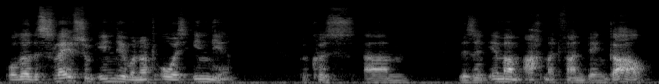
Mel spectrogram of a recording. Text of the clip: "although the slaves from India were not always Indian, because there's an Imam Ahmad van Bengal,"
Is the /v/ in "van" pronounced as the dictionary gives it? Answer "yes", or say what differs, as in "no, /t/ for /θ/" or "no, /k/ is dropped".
no, /f/ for /v/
